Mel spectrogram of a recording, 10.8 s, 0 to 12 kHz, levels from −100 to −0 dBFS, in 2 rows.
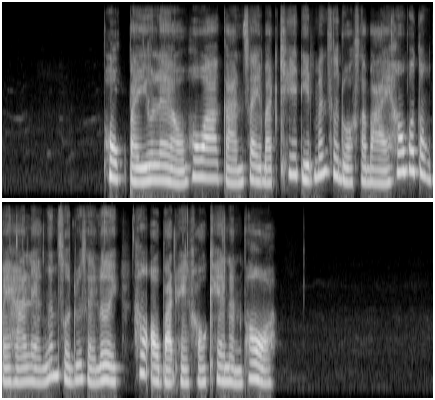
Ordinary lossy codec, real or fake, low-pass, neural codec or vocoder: Opus, 64 kbps; real; 10.8 kHz; none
